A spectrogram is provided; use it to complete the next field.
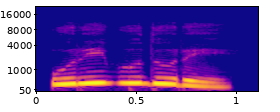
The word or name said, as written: ಉರಗಧರ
